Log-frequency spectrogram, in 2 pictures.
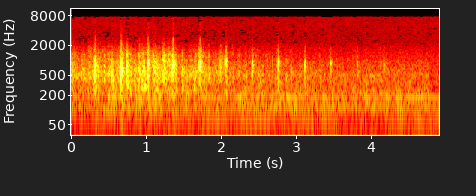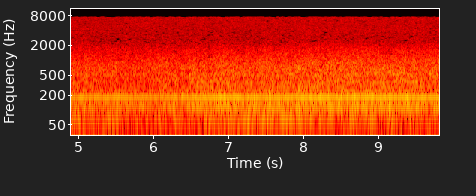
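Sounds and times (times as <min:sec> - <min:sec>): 
racehorse hooves galloping in a cup race: 0:00.0 - 0:04.8
windy outdoor rumble: 0:00.0 - 0:07.0.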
